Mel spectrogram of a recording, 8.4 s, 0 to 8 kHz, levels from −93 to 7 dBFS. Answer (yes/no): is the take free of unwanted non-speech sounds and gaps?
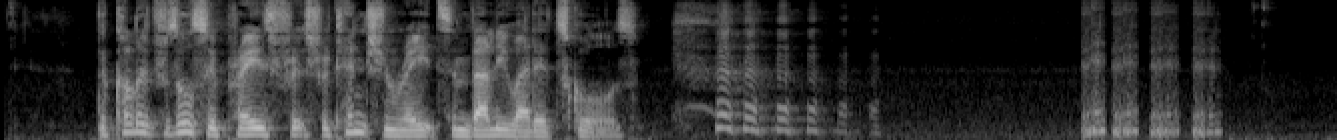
no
